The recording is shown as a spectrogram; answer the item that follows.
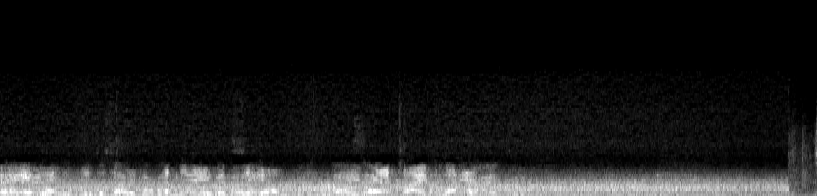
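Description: Several voices talking at once over a steady rushing noise, with a low hum through the first three seconds.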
